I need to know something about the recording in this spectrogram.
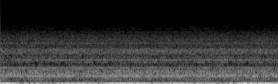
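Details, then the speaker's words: TP3006D bench-top lab power supply, warm: constant loud airy cooling fan whoosh with low hum, no rattle, loud enough to drown speech. Normal fan running. "You can barely hear me over the fan. Alright, I'll just talk loud."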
